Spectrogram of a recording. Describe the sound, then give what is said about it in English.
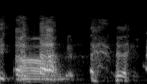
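A person clears their throat in a few short, voiced bursts, one longer rasp followed by two or three quicker ones. “You got to clear your throat every time you get to talk.”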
